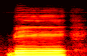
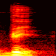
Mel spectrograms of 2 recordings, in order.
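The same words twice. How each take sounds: First: The pitch does not fall sharply. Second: The pitch falls sharply, like an angry shout. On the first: "Diferente do bi" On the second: "aí você briga com a pessoa"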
